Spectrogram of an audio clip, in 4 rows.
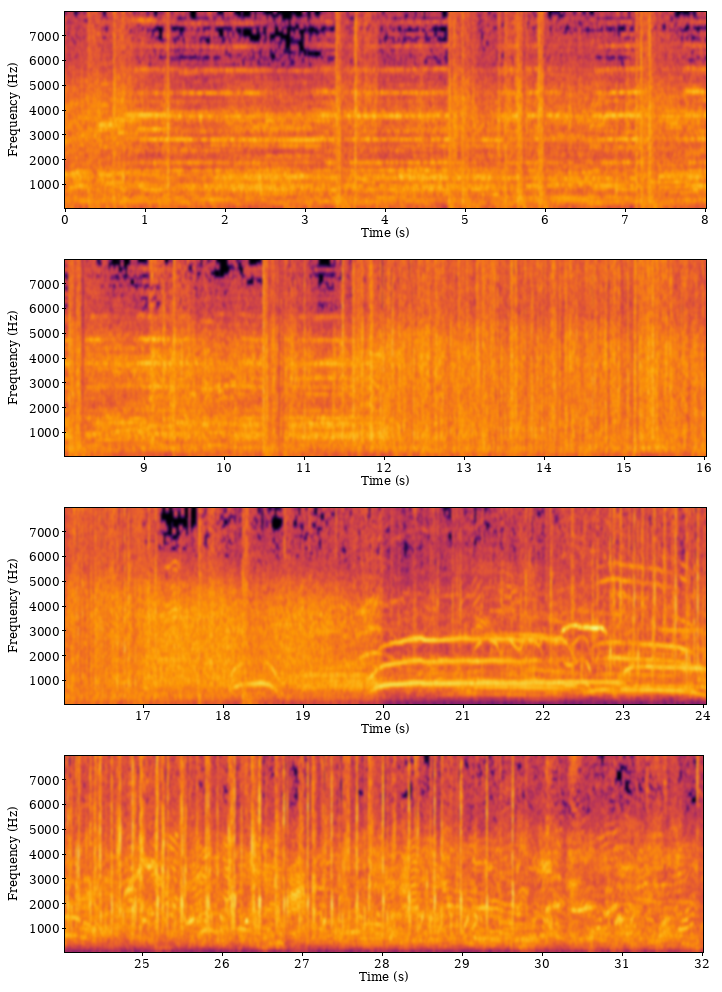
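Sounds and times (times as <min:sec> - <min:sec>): music soundtrack: 0:00.0 - 0:20.1
fireworks bangs and crackling: 0:00.0 - 0:21.3.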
